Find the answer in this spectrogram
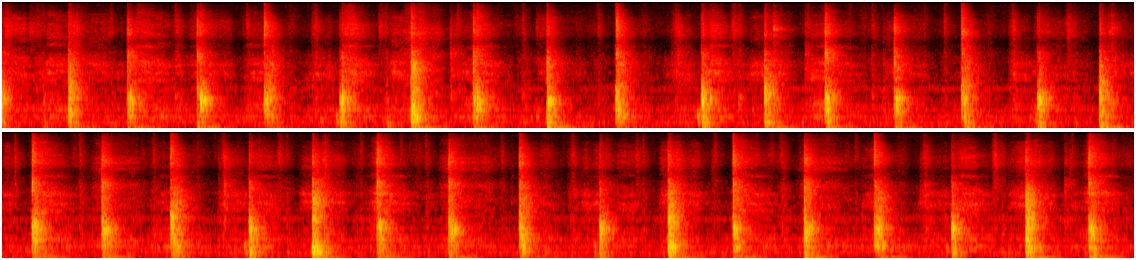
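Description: Short, sharp taps repeating at an even pace, about one a second.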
